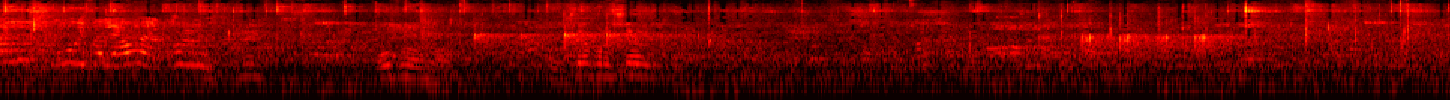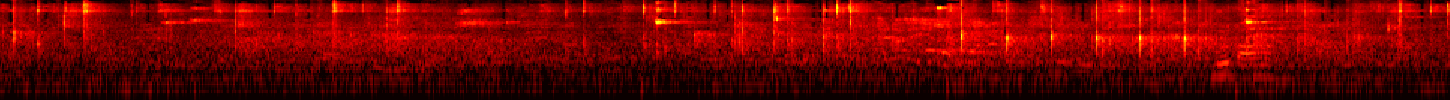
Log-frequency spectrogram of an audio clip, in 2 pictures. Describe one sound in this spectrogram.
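A crowd of children and adults chatters in the background.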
